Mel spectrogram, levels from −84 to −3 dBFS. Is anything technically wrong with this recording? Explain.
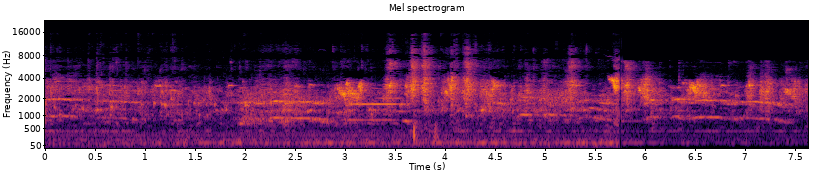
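Yes. From 5.74 s to the end, the input likely switched to a poorer device. After a 20 ms gap, nothing passes above 6.9 kHz, so the sound turns dull, over a faint new noise floor at unchanged loudness.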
